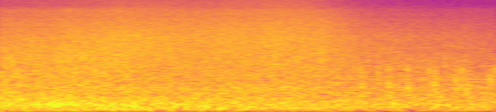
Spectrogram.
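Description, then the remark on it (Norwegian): A steady, loud roar of crashing ocean waves fills the whole stretch, a dense wash of surf noise with a slight softening in the upper hiss toward the end, and no voices. “Ei lita jente på ti år blir tatt av en bølge og skylt over bord.”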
